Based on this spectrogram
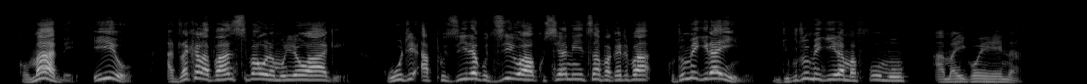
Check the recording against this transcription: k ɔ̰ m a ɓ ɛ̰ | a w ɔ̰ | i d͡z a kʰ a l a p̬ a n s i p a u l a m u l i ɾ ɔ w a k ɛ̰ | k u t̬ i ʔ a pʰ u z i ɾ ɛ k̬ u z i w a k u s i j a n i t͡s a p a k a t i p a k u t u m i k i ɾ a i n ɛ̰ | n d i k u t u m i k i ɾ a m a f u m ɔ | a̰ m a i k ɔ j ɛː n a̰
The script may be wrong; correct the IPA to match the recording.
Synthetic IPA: k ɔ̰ m a ɓ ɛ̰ | i w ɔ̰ | a d͡z a kʰ a l a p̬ a n s i p a u l a m u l i ɾ ɔ w a k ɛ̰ | k u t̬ i ʔ a pʰ u z i ɾ ɛ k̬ u d͡z i w a k u s i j a n i t͡s a p a k a t i p a k u t u m i k i ɾ a i n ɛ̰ | n d i k u t u m i k i ɾ a m a f u m u | a̰ m a i k ɔ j ɛː n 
